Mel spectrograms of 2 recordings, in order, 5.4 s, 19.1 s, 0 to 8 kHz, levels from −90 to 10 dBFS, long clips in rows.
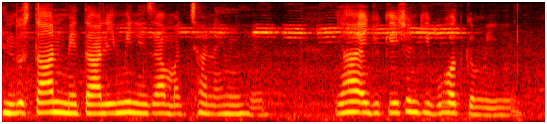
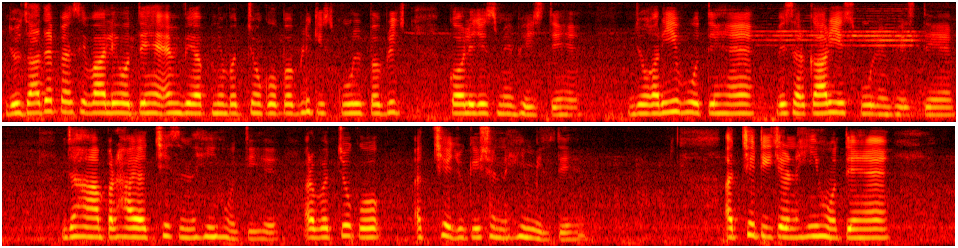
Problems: constant background noise, low volume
